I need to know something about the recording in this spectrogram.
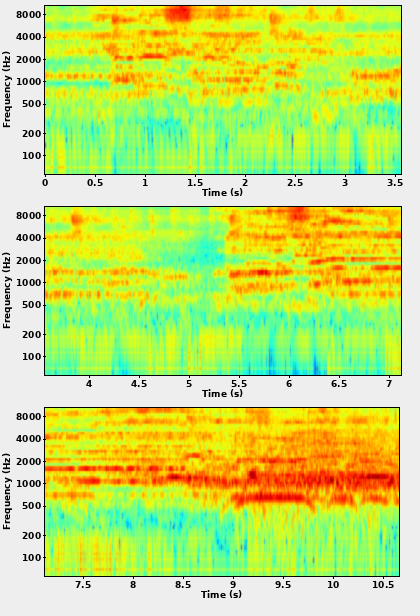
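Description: Show choir singing with low accompaniment and holding long final notes. About nine seconds in, the audience breaks into loud cheering and whoops as the number ends.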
